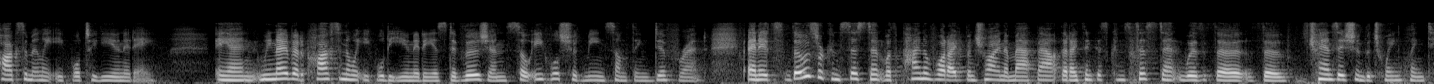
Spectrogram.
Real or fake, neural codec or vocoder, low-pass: fake; codec, 16 kHz, 0.5 kbps, X-Codec, HuBERT features, trained on LibriSpeech; 7.2 kHz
